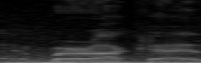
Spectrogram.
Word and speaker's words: Boracay: to work High Island so they say barakai right barakai that's like the actual that's like the real way to say I think all the tourists in foreign apologies American pronunciation yeah but yeah I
